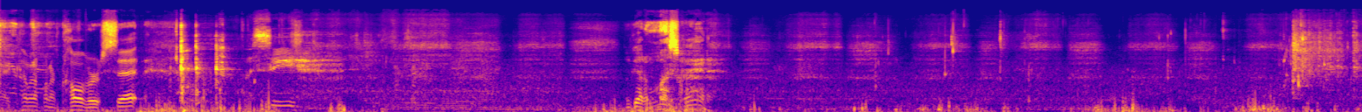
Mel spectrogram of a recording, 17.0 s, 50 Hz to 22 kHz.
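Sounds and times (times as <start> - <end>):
wind rumbling on microphone: 0.0 - 17.0
shallow water sloshing: 16.0 - 17.0
water splash: 16.1 - 17.0.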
